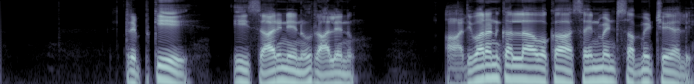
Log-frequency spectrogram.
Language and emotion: Telugu, sad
